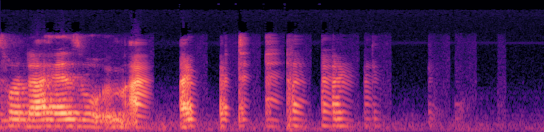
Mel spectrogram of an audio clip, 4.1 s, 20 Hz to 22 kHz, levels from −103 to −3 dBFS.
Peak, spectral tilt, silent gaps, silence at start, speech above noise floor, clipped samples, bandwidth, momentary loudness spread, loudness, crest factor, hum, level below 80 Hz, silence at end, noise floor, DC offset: -2 dBFS; -3.5 dB/octave; none; 0 s; 35 dB; under 0.1%; 8.2 kHz; 14 LU; -23 LUFS; 22 dB; none; -62 dBFS; 1.25 s; -57 dBFS; under 0.1%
